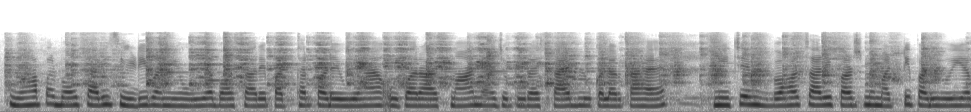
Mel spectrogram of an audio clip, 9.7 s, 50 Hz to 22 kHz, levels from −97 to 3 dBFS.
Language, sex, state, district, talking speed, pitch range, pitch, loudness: Hindi, female, Bihar, Sitamarhi, 195 wpm, 215-235 Hz, 225 Hz, -22 LUFS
